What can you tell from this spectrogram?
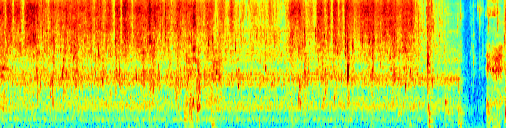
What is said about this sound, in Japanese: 中華鍋はね亀の子たわしで洗います亀の子たわしはちゃんと亀の子たわしの本家のやつを買ってます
